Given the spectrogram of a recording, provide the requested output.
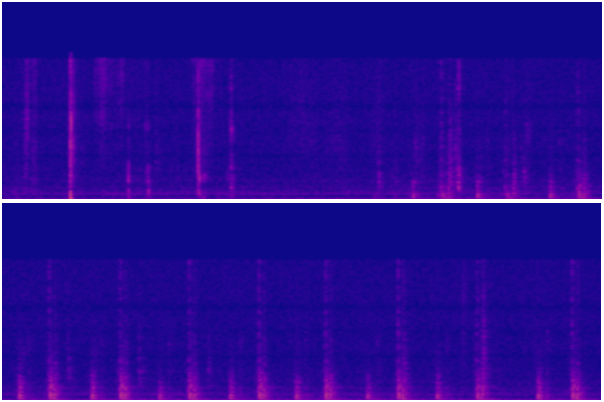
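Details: Jeep JLU driveline at low speed in lower gears with throttle changes: sharp metallic knocks over low drivetrain hum from transfer case to rear axle; owner unsure if normal.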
